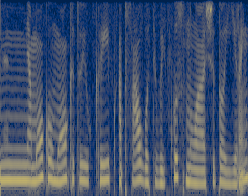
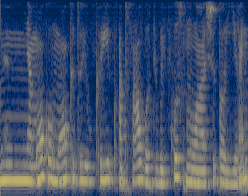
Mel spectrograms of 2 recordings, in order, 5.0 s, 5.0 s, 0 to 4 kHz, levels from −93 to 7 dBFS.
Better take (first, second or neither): first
